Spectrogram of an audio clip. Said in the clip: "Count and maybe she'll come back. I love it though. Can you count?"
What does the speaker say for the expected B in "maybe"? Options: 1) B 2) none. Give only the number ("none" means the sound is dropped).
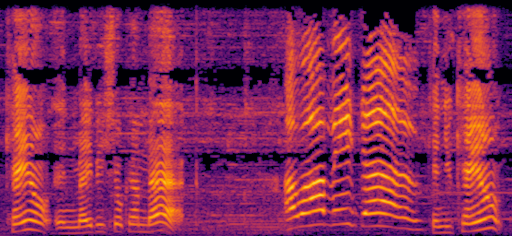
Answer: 1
